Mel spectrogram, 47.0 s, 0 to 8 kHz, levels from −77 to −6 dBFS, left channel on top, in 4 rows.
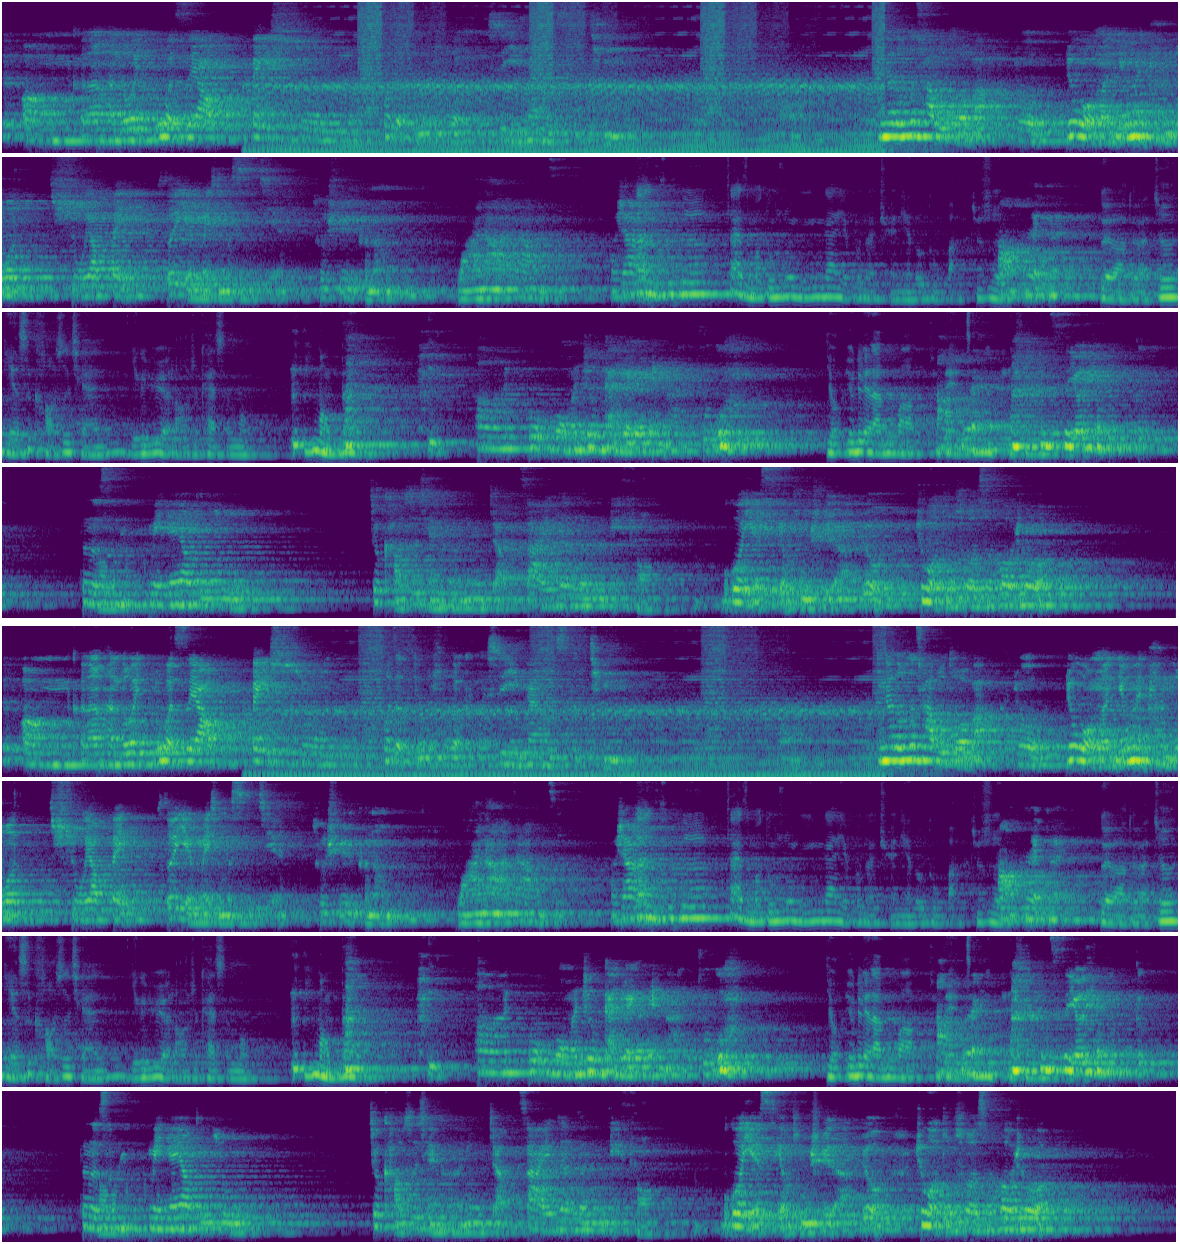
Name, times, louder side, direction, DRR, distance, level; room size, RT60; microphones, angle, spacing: voice 1, 0.2-3.4 3.8-6.3 7.8-8.0 8.7-12.0 12.2-15.7 16.3-17.4 17.8-18.3 21.7-22.4 26.9-27.2 27.7-27.8 28.3-31.0 32.9-35.1 36.1-37.9 39.0-41.5 42.5-45.8, right 1 dB, 70° right, 1 dB, 1.2 m, -26 dB
sound 1, 2.4-8.8, left 2 dB, 70° left, 0.5 m, -35 dB
voice 2, 18.1-21.8 22.7-26.1 26.4-27.2 27.8-28.0 31.8-34.0 36.2-36.4 41.6-41.8, right 1 dB, 5° right, 6 dB, 0.3 m, -31 dB
14.5 x 9.8 x 2.4 m, 2.8 s
head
